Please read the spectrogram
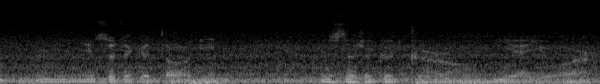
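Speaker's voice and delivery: low, soft cooing to a dog; soft dog praise. Real, not acted. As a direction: murmur praise to the puppy.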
